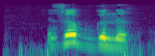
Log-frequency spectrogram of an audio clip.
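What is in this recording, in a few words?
"зӧбгыны", Komi, female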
